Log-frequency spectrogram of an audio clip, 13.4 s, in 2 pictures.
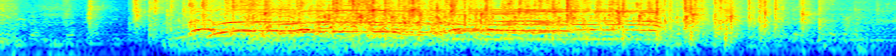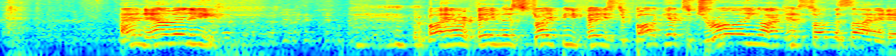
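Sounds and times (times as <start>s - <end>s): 
crowd applauding: 0.6s - 7.3s
crowd whooping and cheering: 1.2s - 5.8s
laughter: 1.2s - 11.2s
speech: 7.8s - 8.5s, 9.9s - 13.4s.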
